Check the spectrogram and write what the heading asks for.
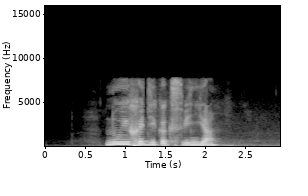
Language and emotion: Russian, angry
